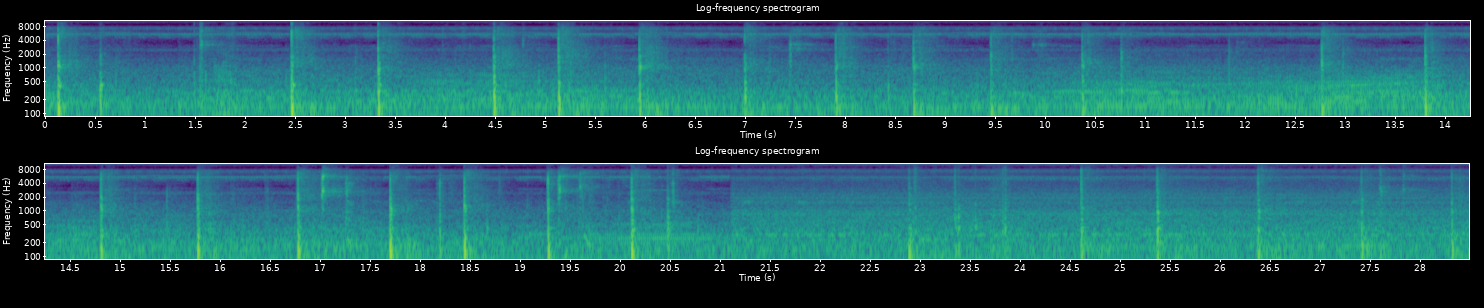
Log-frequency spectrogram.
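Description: A basketball dribbled on an outdoor hard court: sharp single bounces at an uneven pace of about one a second, with steady high insect chirring underneath.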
